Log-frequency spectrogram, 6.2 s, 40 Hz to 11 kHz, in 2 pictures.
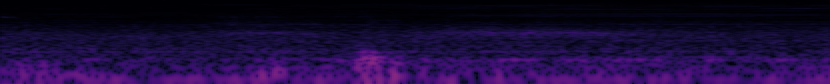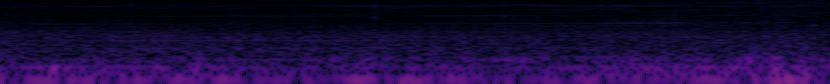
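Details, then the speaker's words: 2007 Audi A4 B7 Cabriolet, repaired rear-mounted soft-top roof motor/pump: faint, steady low hum, even with no straining or cutting out; roof working fine after the fix, previously silent. "But yeah, as you can see, everything working fine"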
